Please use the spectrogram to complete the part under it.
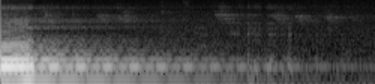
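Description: A man chants a long, held note into a microphone, and it rings out and fades in a large echoing hall.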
